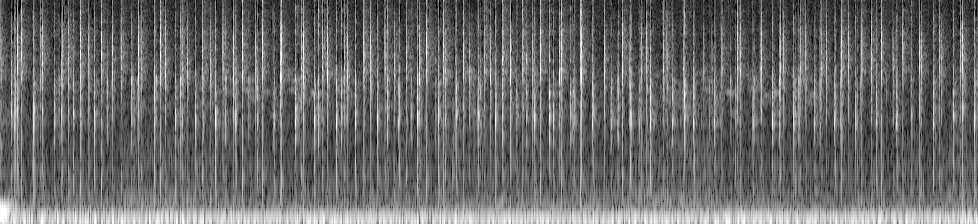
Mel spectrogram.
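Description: A small hollow plastic toy cactus in an orange plastic pot is held in both hands and tapped by fingernails on the pot and the cactus. The result is a fast, steady run of short, dry, bright clicks that die away almost instantly. A constant low hum sits underneath.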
